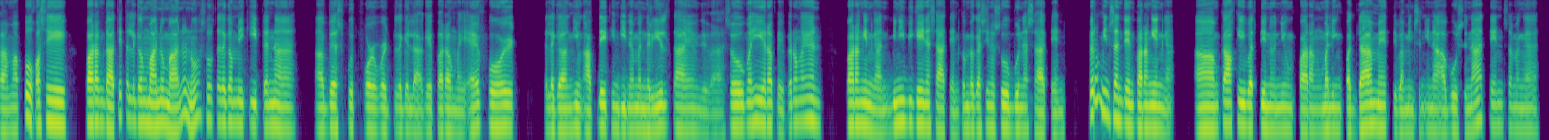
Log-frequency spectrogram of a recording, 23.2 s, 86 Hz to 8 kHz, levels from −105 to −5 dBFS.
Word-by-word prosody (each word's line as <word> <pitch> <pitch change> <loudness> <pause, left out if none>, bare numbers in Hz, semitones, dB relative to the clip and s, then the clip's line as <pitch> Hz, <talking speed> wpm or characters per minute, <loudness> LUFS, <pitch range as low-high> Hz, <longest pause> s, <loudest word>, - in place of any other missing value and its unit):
Tama 120 +1 -2
po, 180 -4 +2
kasi 150 -1 +3 0.2
parang 155 0 +5
dati 140 +5 +4
talagang 155 -4 -1
mano-mano, 140 +1 +4
'no? 165 0 0
So 165 -3 -5
talagang 155 -1 -1
makikita 140 -1 -1
na, 130 -2 0 0.2
ah, 125 0 -3
best 130 +1 -1
foot 135 -2 -5
forward, 125 -2 -1
talaga 120 0 -4
lagi. 120 +1 -4
Parang 120 -1 -1
may 110 0 -7
effort, 135 +1 +1 0.4
talagang 125 0 0
'yung 125 -2 -1
update, 130 +4 +1
hindi 125 -2 -1
naman 120 -1 -1
real 130 +3 +1
time, 120 -2 -3
'di 110 - -8
ba? 105 0 -11
So 135 +4 +2
mahirap, 145 -1 +1
eh. 115 0 -7
Pero 150 +3 -3
ngayon, 160 -1 -1 0.4
parang 145 0 +4
'yon 140 -3 +3
nga, 115 -1 -2
binibigay 145 +3 +1
na 135 - +1
sa 125 -3 -1
'tin, 110 -2 -8
kumbaga 130 +3 -2
sinusubo 125 -1 0
na 125 - -4
sa 110 -3 0
'tin. 105 0 -8 0.3
Pero 205 +10 +2
minsan 185 - +1
din, 140 -3 +3
parang 130 0 +3
'yon 130 -2 +2
nga, - - -8 0.3
um, 130 +1 +2
kaakibat 145 -2 +3
din 130 -2 +1
no'n 125 - -2
'yung 125 0 -2
parang 120 0 0
maling 125 0 -1
paggamit, 130 +4 +2
'di 120 - -12
ba? 115 0 -3
Minsan 120 +2 -8
inaabuso 120 0 -4
natin 140 -1 -3
sa 130 -2 -11
mga 120 - -7
130 Hz, 175 wpm, -22 LUFS, 120-145 Hz, 0.4 s, parang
